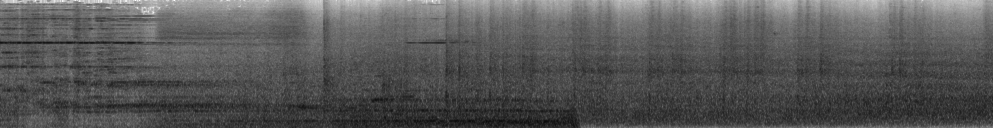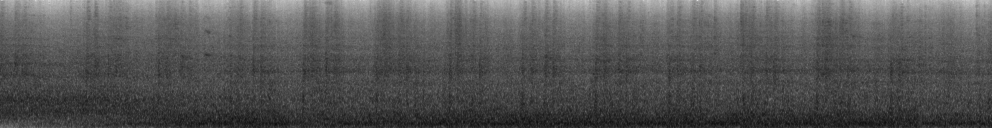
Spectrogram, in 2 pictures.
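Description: Freight train of tank wagons rolling past at close range. High wheel squeal sounds in the first few seconds, then a steady rumble with rhythmic clacking of the wheels over the rail joints.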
